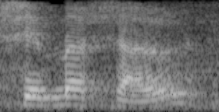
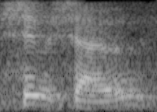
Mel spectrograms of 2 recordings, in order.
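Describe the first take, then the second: First: A short vowel is heard between the m and sh. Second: No vowel is heard between the m and sh. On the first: The speaker calls it wrong. "and it's not Shimshon" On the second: The speaker calls it right. "so it's Shimshon"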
